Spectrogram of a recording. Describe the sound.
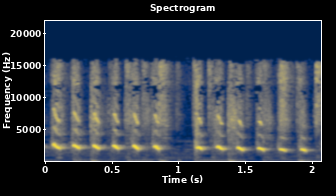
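Green woodpecker calls: two runs of several sharp, evenly spaced laughing notes separated by a short gap. The notes sit over a low, rhythmic background.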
